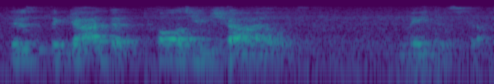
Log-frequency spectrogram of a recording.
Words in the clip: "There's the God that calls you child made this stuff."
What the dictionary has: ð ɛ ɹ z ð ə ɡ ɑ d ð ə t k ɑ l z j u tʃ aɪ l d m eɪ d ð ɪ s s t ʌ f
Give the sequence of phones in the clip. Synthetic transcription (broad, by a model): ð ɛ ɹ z ð ə ɡ ɑ d ð ə t k ɑ l z j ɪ tʃ aɪ l d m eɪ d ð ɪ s s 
